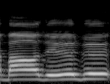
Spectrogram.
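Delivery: slow mistaken rounded vowel; wrong rounded zer. Shown as a demonstration. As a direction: round the lips on बे. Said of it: "या होंठों को गोल कर देना".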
